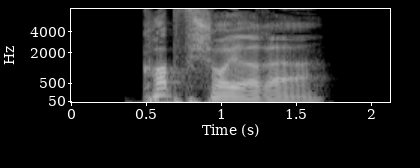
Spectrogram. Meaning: inflection of kopfscheu: 1. strong/mixed nominative masculine singular comparative degree 2. strong genitive/dative feminine singular comparative degree 3. strong genitive plural comparative degree
- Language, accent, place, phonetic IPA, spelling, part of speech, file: German, Germany, Berlin, [ˈkɔp͡fˌʃɔɪ̯əʁɐ], kopfscheuerer, adjective, De-kopfscheuerer.ogg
